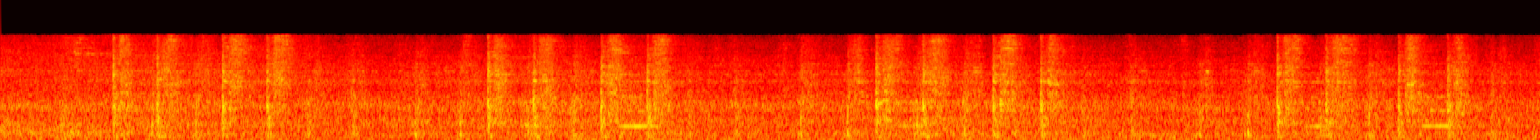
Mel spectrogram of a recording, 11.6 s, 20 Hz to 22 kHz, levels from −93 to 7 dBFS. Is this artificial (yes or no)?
no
